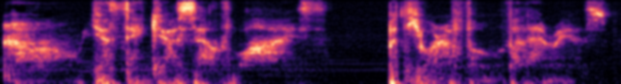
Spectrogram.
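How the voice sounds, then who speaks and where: A woman playing an ancient, wistful immortal elf in a slow, breathy whispered ASMR roleplay monologue. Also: fairly bright tone. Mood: chiding, sorrowful. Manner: slow, theatrical, lingering pauses. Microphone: close microphone. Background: faint music.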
